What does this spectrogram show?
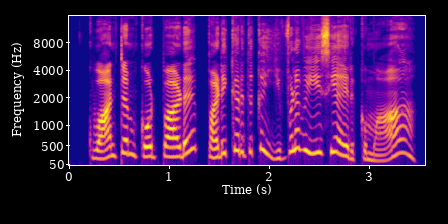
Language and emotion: Tamil, surprised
